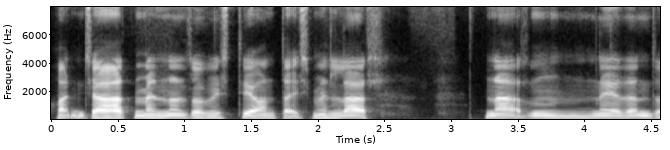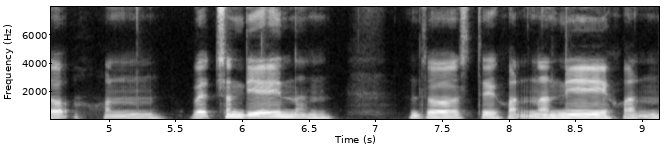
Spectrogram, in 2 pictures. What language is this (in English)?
Loxicha Zapotec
